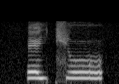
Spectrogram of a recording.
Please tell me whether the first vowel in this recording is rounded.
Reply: no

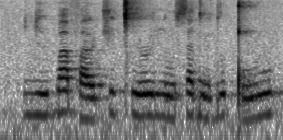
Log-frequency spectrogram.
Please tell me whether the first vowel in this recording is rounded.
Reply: no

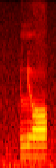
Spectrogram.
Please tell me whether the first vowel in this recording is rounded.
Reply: yes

